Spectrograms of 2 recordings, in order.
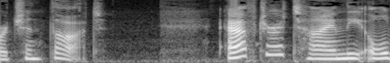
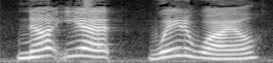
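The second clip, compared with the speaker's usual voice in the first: higher, louder call back; brushing mother off; 5 semitones higher, 6 dB louder than usual. Acted. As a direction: put mother off, raised voice. Alice calls back to her mother.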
